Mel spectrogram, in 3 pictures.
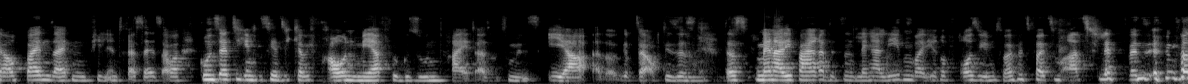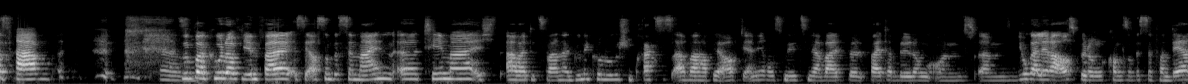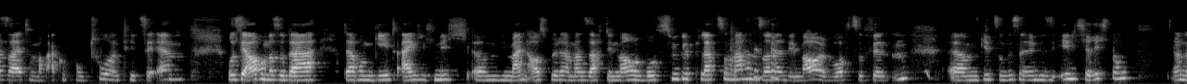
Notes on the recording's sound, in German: Diese Folge ist eine Aufzeichnung unseres gemeinsamen Instagram Live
